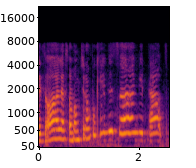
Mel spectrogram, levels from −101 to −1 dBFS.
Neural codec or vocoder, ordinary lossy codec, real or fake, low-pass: codec, 16 kHz, 4 kbps, FreqCodec, smaller model; none; fake; none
